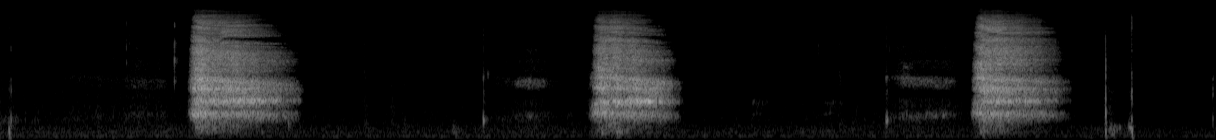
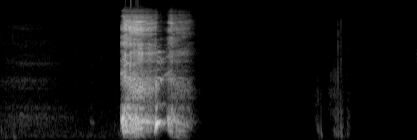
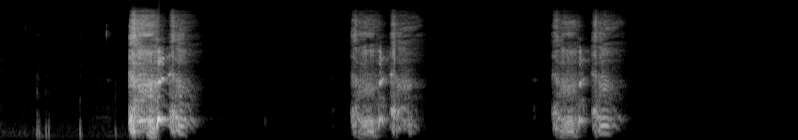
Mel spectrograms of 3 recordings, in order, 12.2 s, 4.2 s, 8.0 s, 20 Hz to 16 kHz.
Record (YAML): exhalation_length: 12.2 s
exhalation_amplitude: 8302
exhalation_signal_mean_std_ratio: 0.36
cough_length: 4.2 s
cough_amplitude: 32414
cough_signal_mean_std_ratio: 0.26
three_cough_length: 8.0 s
three_cough_amplitude: 31665
three_cough_signal_mean_std_ratio: 0.26
survey_phase: alpha (2021-03-01 to 2021-08-12)
age: 18-44
gender: Female
wearing_mask: 'No'
symptom_none: true
smoker_status: Never smoked
respiratory_condition_asthma: true
respiratory_condition_other: false
recruitment_source: REACT
submission_delay: 1 day
covid_test_result: Negative
covid_test_method: RT-qPCR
